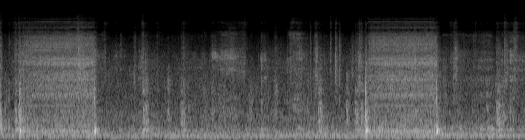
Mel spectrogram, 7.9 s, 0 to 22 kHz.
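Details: 1999 Jeep Wrangler TJ, key-on: two separate buzzing hums about a second each, a few seconds apart; fuel pump priming normally.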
